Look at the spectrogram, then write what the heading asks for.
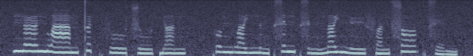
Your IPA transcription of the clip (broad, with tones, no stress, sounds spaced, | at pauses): n̪ œː˥ n w aː˧ m t̪ ɵ˥ t̚ f uː˨ t͡s uː˨ t̚ j ɐ˧ n | k ʊ˧ ŋ w ɐ˨ j n̪ ɪ˨˩ ŋ t͡s ɪ˧ ŋ t͡s ɪ˨ ŋ n̪ ɐ˥ j n̪ yː˨ f ɐ˨ n s ɔː˥ k̚ t͡s ɪ˨˩ ŋ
